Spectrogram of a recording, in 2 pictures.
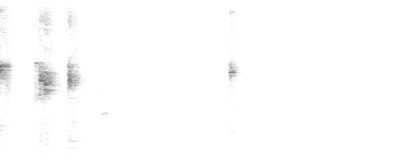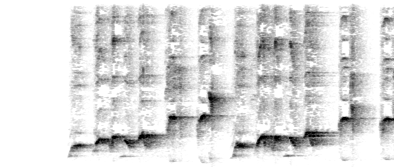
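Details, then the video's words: Caged male magpie-robin courting a female in a pairing cage: near silence with a few faint chirps, then an abrupt outburst of loud, rapid, varied whistled and rising phrases. "Murai Jantan Menarik Perhatian Murai Betina dalam Kandang Jodohan"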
